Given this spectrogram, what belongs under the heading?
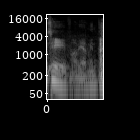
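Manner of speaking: ordinary talk, nothing marked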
